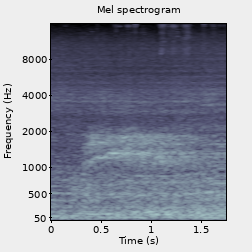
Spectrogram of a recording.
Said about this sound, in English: Oh, that's a horse!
